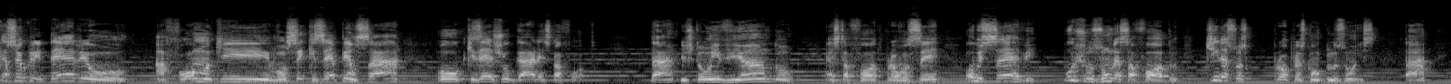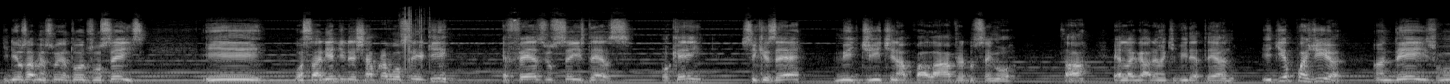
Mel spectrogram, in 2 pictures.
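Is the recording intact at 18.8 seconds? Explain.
No. From 18.49 to 18.81 s, cable scratch noise adds dense, uneven scratching about 10 dB below the sound, likely a worn cable or connector shifting its contact resistance.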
